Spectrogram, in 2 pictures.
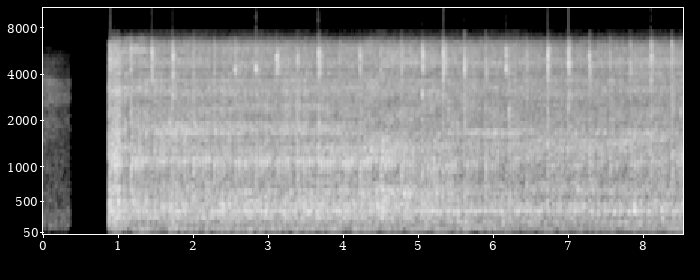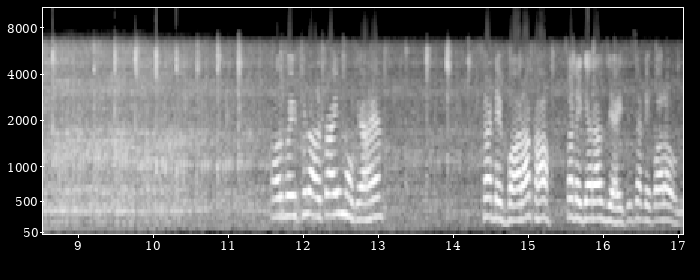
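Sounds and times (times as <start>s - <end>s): electric motor running: 0.9s - 17.0s.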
